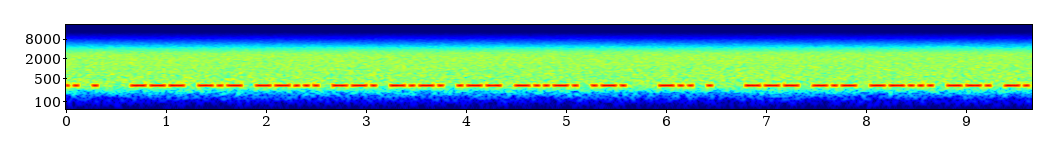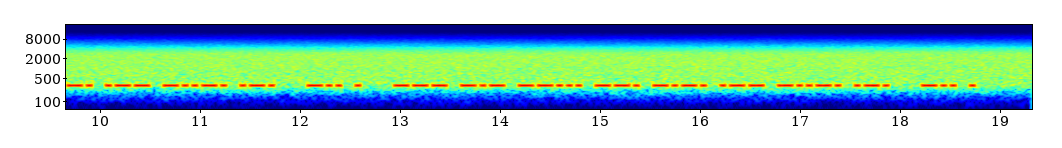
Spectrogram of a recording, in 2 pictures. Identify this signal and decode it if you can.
Morse code, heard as a keyed tone, machine-sent, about 25 wpm, 320 Hz, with radio hiss. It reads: … OK7GCW/R DE OK7GCW/R DE OK7GCW/R DE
